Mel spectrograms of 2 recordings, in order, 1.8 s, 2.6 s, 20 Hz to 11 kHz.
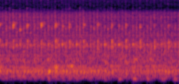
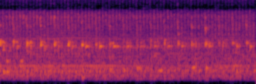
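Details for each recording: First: Earlier recording of a 2010 diesel Maruti Swift Dzire that ran out of oil and overheated: rough, tinny running with an irregular ticking knock at idle. The piston rings failed; adding oil smoothed the sound, but the rings are damaged. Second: 2010 diesel Swift Dzire at block temperature, right after refilling its near-empty oil: a steady idle with an even light injector tick and no knock or rattle. The sound turned smooth once oil was added.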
